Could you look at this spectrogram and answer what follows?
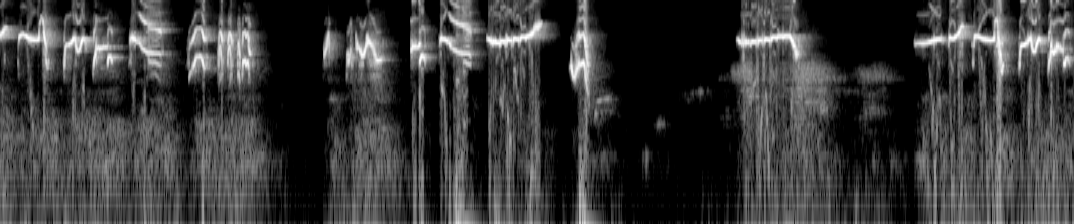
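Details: Oriental magpie-robin in contest singing: loud, fast runs of whistled and chattering notes, one long bright whistle, and a final flurry of sharp phrases.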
